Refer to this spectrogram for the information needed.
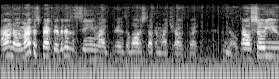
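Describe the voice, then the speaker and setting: A woman's intonation is lively as she talks at a moderate pace, with light background noise present. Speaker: truck driver vlogger. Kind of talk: casual vlog chat. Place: car. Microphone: camera far.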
